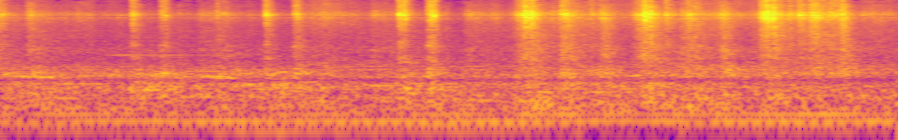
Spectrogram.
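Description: Relays of an electromechanical crossbar telephone switch clicking and clattering irregularly as the switch works, over a steady low hum. The clicks come thicker and louder from about three seconds in.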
